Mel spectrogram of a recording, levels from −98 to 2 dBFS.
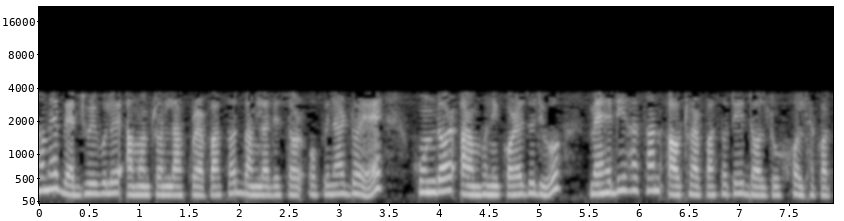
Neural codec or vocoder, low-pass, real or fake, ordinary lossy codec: none; 3.6 kHz; real; none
